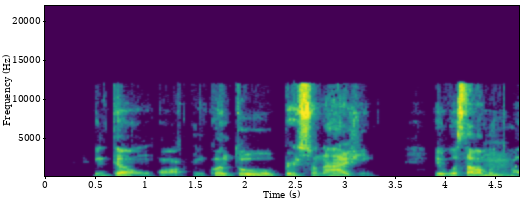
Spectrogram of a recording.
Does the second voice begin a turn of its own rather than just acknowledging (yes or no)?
no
